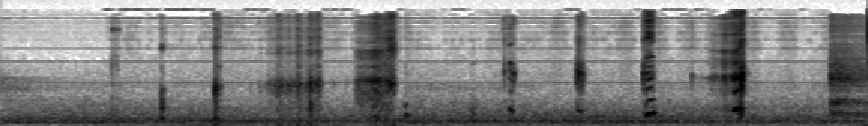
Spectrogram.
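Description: A young woman gasps and breathes weakly.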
